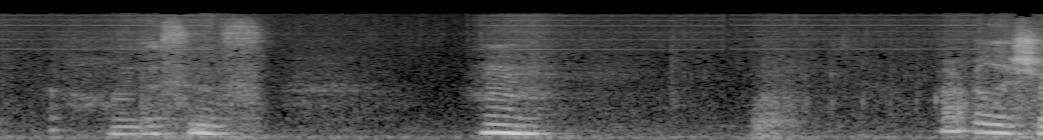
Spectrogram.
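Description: A young woman speaks calmly and close by, in short phrases.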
